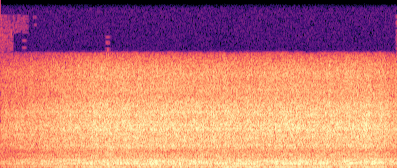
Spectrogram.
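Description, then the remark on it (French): The buried Molson creek flowing underground, recorded in spring through a manhole: steady, rushing water heard as a dense, hollow roar, continuous and unchanging in loudness with no voices. “Bon, pour vous faire économiser un peu de temps, je suis allé moi-même l'enregistrer au printemps, mais c'était un peu plus difficile que prévu d'enregistrer à travers une bouche d'égout.”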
